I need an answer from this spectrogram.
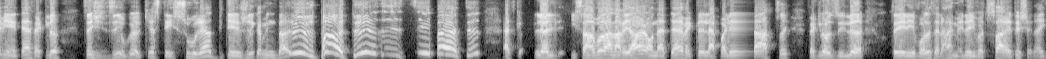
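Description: A man with a Quebec French accent telling a story in casual chat, animated and slangy with lots of fillers. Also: mid-range voice, no room sound, clean studio sound. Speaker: podcast co-host telling a story.

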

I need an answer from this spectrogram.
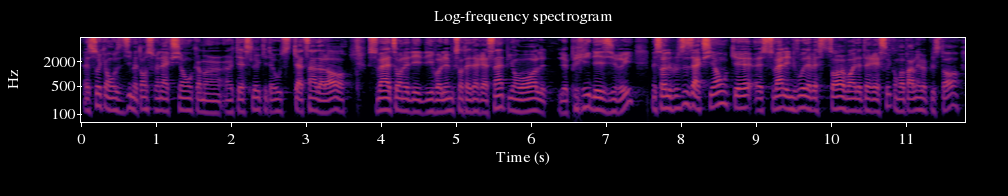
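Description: Young Quebec French male podcast co-host, warm low timbre, rambling casual explainer full of fillers. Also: fairly even intonation, fast talker, few pauses. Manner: explains at length with many fillers and restarts. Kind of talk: casual finance podcast talk.

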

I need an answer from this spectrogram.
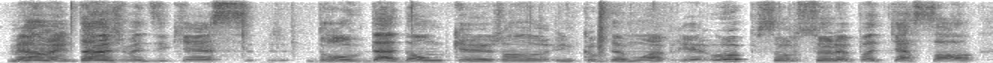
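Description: A man's voice: fairly high pitch, a little slow, fairly bright tone. A man with a Quebec French accent, co-hosting a podcast in casual chat, opinionated and swearing freely. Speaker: podcast co-host. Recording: distant mic with faint noise.

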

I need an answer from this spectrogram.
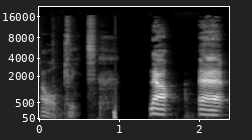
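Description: A man's voice: mid-range voice, very animated, drawn-out words, sharp tone, clear, resonant tone. A man with a Quebec French accent who rambles, stammers and jokes as a comic weather presenter. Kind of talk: improvised comedy sketch.

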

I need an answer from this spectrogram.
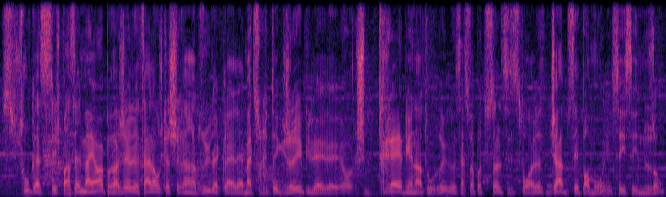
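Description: A man with a low, gravelly voice and a Quebec French accent talks casually as a singer being interviewed. He tells joking stories in a husky tone, with faint music behind him. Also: quick pace, hardly any pauses. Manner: joking, anecdotal storytelling. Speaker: guest, singer in a band. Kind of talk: casual chat.

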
